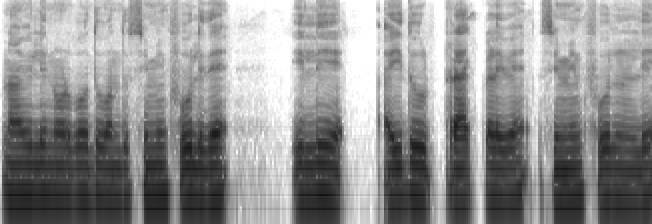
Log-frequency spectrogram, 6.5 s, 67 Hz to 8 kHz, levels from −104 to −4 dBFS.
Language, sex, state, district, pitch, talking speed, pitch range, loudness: Kannada, male, Karnataka, Raichur, 115 Hz, 130 wpm, 110-115 Hz, -23 LUFS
